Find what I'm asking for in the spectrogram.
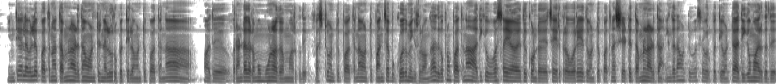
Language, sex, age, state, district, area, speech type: Tamil, male, 30-45, Tamil Nadu, Viluppuram, urban, spontaneous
